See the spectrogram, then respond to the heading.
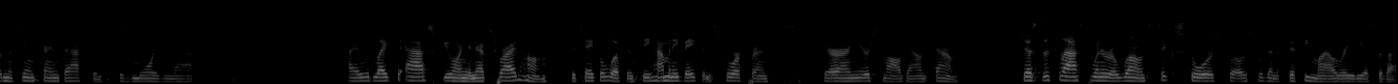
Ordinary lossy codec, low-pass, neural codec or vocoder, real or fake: AAC, 32 kbps; 7.2 kHz; none; real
